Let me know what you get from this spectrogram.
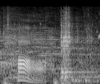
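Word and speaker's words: ห้า: doing is funny because five in the Thai language is pronounced ha.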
